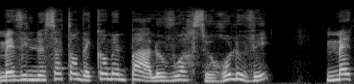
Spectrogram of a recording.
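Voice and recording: The passage is read aloud in a natural voice, with pitch varying in an ordinary way.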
